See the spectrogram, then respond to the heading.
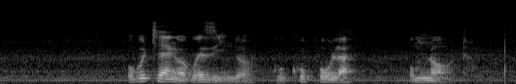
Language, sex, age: South Ndebele, male, 23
